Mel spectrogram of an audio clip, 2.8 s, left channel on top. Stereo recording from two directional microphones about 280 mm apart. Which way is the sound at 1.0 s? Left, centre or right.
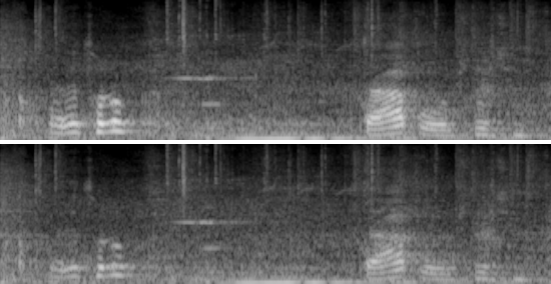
Centre.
